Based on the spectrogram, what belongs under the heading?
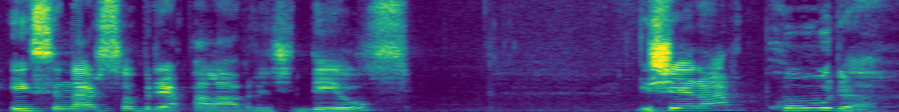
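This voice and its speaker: A woman's voice: medium pitch, slow pace, a bit bright. A middle-aged woman with a Brazilian accent, speaking earnestly as a guest, reading passages aloud and addressing listeners directly.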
